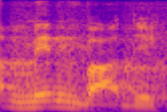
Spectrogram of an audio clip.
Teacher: نون کے بعد با کا تلفظ نہیں ہوتا، اس لیے تلفظ کرنے کے لیے ہم نے میم سے بدل دیا، اور وہاں پر چھوٹی سی میم بھی لکھی جاتی ہے، من بعدی، مم باخیلا غنہ بھی کریں گے۔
